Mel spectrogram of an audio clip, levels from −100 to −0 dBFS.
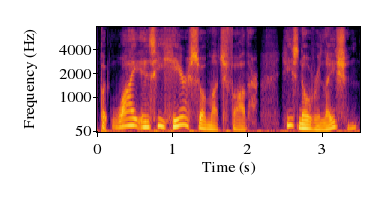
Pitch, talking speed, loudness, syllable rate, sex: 145 Hz, 190 wpm, -18 LUFS, 4.9 syllables/s, male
